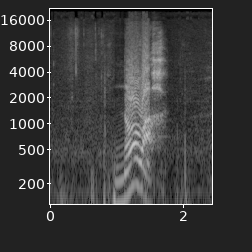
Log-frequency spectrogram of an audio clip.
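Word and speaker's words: נֹחַ: Again, two rules are used. An accent on the first syllable instead of last, and under het at the end of the word, we read the vowel first and then consonant.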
